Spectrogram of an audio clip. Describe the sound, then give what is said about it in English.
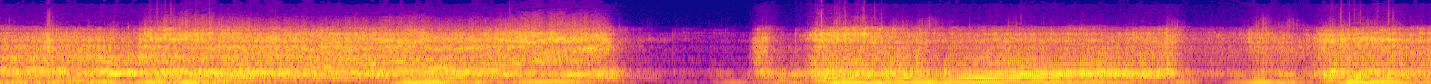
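A taxi's engine revs loudly and continuously, with rising and falling tones as the taxi pulls away and gathers speed, briefly easing off in the middle before surging again. “I heaved a sigh of relief as we pulled away.”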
